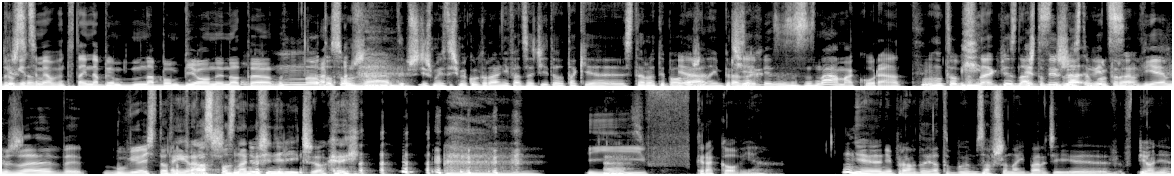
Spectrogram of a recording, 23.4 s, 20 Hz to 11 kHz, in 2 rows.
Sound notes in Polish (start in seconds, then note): 15.2 śmiech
